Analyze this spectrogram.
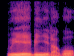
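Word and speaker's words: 月饼: 달처럼 둥근 떡이란 뜻입니다 중국어는 위빙이 발음합니다 월병은 밀가루 반죽에 파서와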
